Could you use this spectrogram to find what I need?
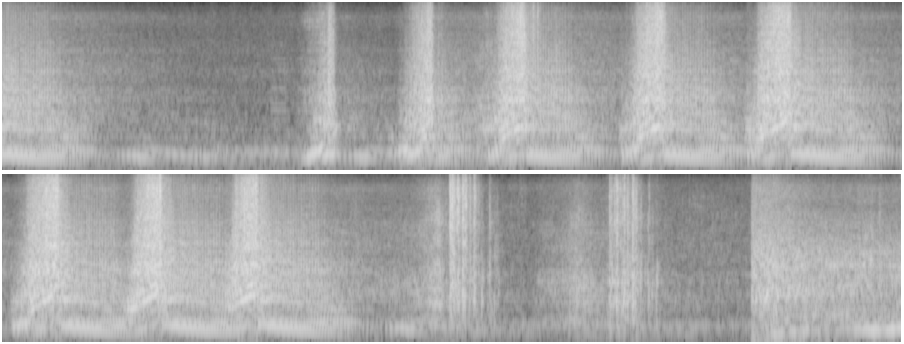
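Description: A sports car engine revs hard over and over while idling.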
